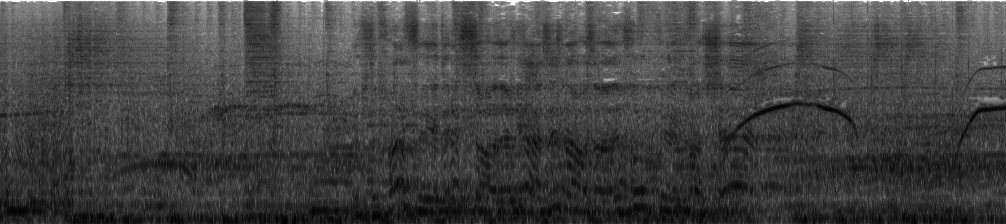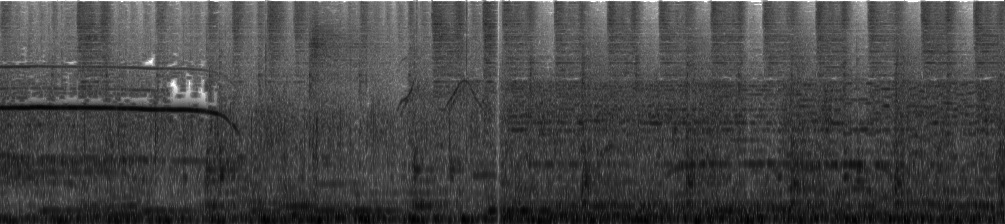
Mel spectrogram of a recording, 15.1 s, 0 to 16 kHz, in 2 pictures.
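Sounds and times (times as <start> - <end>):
audience cheering: 0.0 - 11.4, 12.3 - 15.0
live band playing: 0.0 - 15.0
piercing whistle: 5.6 - 6.4, 7.3 - 9.3.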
